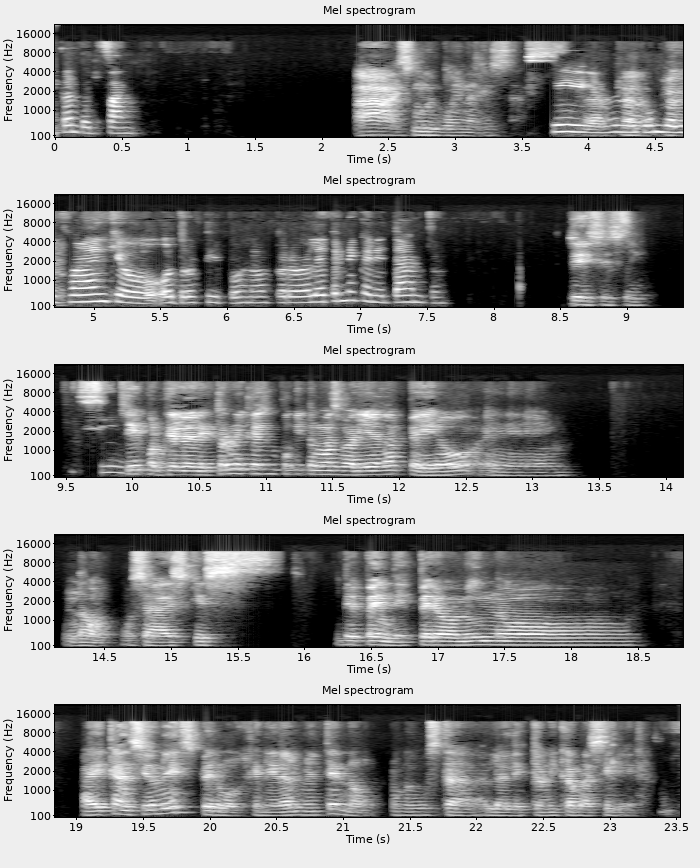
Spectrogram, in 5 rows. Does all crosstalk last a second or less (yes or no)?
no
